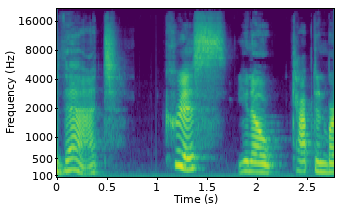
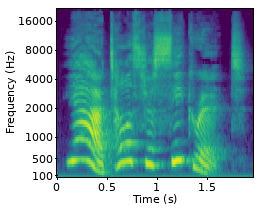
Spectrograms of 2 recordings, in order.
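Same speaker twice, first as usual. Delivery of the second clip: high, loud teasing shout; 13 semitones higher, 4 dB louder than usual. A narrator's reading. Young soldier taunting Jack, high loud shout. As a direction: call out to Jack across the table. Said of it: "shouts another".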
